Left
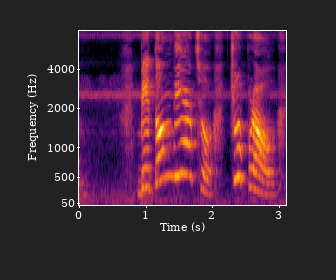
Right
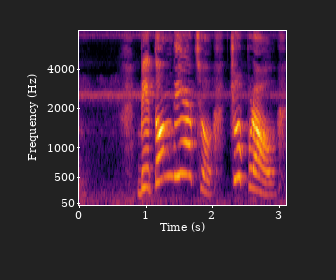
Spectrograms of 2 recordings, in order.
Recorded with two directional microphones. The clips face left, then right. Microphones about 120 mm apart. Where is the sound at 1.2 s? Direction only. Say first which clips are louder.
Even; 55° left (ahead or behind).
